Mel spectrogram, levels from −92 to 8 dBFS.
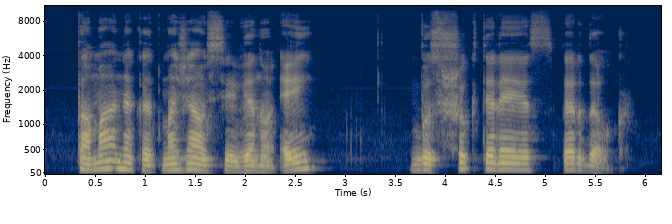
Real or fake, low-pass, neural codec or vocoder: real; 9.9 kHz; none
